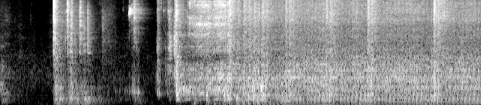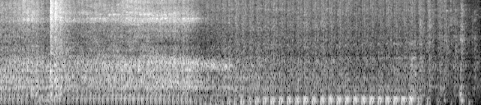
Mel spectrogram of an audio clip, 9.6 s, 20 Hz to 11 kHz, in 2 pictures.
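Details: Briggs & Stratton riding mower engine after replacing the starter (part 593934) for a slow crank, battery tested good: starter whirs briefly, engine catches and settles into a steady, even single-cylinder putter with no misses; normal start and idle.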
